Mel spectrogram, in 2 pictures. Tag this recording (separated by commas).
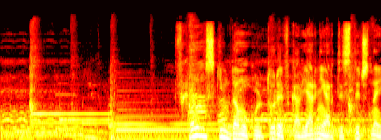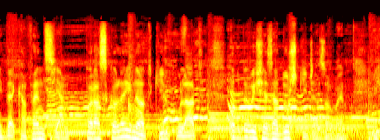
Music, Speech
